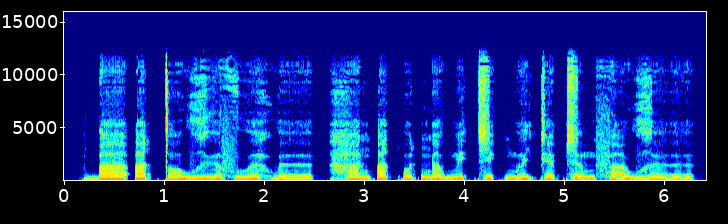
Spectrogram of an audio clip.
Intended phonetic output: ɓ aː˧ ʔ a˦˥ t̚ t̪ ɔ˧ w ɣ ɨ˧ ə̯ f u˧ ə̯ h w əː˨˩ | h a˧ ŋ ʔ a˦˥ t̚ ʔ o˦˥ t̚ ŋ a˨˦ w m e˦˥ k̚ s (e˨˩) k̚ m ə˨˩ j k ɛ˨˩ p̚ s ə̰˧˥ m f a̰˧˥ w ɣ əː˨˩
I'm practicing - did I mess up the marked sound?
no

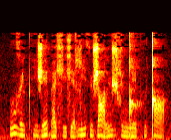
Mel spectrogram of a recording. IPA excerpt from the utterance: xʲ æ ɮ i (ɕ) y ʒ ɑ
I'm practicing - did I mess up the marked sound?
yes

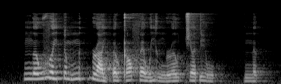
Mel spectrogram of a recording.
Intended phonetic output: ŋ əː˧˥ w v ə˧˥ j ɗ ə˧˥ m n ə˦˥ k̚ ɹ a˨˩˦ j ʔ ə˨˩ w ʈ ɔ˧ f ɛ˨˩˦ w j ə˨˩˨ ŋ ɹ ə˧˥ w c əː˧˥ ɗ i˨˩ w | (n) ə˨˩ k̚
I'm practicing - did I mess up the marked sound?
no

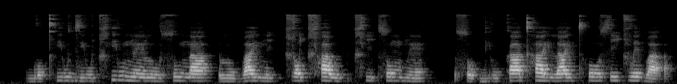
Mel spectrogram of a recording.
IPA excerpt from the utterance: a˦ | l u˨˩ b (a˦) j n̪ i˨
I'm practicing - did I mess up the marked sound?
yes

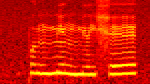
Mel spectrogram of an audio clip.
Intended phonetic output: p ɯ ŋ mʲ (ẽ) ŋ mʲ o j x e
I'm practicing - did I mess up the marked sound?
no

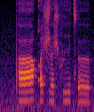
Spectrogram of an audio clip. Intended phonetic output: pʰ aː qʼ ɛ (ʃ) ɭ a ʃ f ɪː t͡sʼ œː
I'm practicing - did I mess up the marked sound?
no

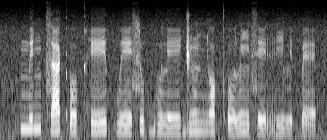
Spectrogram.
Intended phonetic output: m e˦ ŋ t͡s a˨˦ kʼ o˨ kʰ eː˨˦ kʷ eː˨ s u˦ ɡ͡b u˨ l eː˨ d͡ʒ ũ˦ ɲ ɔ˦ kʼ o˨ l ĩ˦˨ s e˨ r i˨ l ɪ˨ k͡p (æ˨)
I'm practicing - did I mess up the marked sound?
yes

